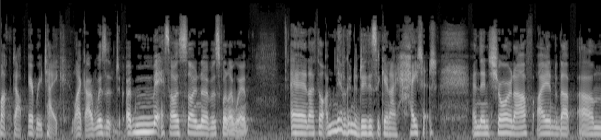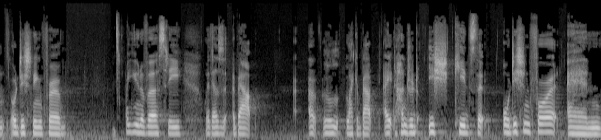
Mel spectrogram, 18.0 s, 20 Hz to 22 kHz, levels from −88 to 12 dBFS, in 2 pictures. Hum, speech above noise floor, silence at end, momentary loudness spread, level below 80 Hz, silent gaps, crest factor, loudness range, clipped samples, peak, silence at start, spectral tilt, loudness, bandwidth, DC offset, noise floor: none; 30 dB; 0 s; 9 LU; -44 dBFS; none; 16 dB; 4 LU; under 0.1%; 0 dBFS; 0 s; -4.5 dB/octave; -15 LUFS; 15.5 kHz; under 0.1%; -45 dBFS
